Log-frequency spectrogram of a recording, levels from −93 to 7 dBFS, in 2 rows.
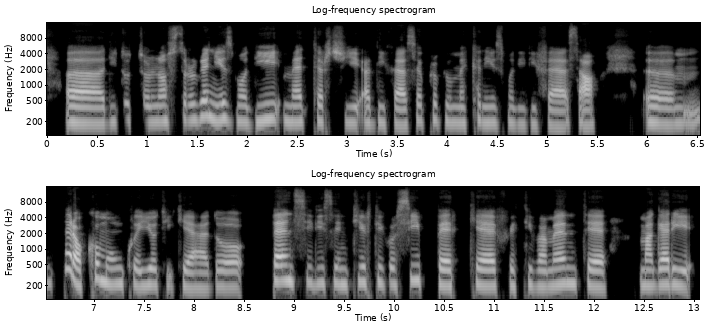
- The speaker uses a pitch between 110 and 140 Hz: No, high, 200 Hz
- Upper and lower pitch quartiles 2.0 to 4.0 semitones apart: Yes, narrow, 2.4 semitones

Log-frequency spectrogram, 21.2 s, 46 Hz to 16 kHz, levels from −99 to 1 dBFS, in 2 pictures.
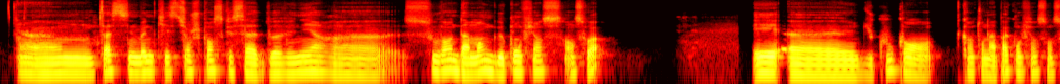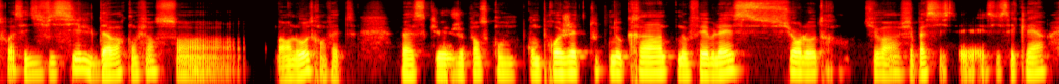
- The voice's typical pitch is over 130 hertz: No, low, 100 Hz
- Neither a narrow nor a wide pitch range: No, narrow, 2.1 semitones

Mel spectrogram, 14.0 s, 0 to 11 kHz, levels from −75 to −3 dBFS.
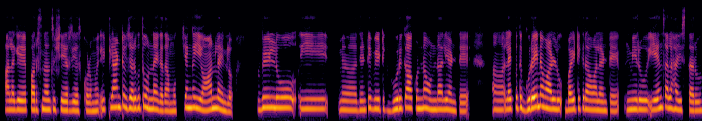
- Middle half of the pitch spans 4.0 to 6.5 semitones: No, average, 3.0 semitones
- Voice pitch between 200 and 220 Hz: No, high, 230 Hz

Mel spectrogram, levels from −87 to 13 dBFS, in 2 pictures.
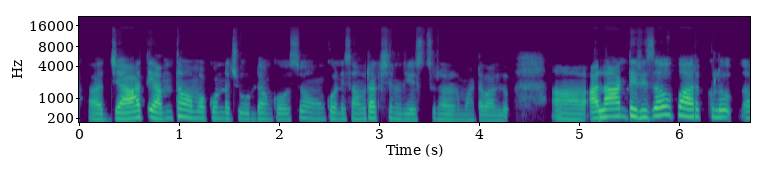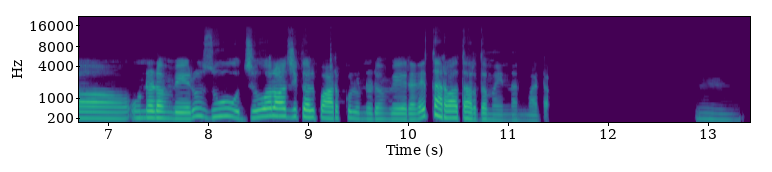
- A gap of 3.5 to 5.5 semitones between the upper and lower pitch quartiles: Yes, average, 4.0 semitones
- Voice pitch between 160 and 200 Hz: Yes, high, 190 Hz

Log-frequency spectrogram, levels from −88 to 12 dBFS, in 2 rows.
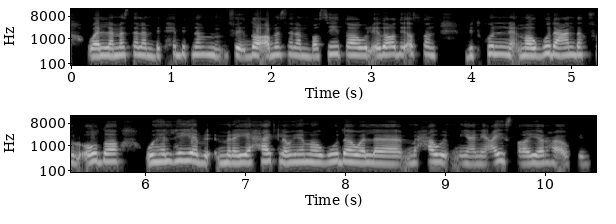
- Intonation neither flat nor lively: No, narrow, 2.1 semitones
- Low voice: No, high, 220 Hz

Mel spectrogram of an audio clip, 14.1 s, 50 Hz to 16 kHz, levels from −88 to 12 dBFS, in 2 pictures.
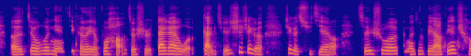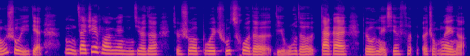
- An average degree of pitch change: No, narrow, 2.3 semitones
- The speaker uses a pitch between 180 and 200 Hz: Yes, high, 195 Hz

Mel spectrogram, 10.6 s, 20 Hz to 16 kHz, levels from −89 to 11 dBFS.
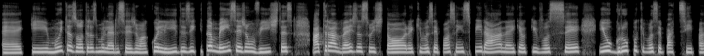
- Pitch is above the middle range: Yes, high, 220 Hz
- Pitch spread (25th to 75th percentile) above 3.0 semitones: No, narrow, 2.6 semitones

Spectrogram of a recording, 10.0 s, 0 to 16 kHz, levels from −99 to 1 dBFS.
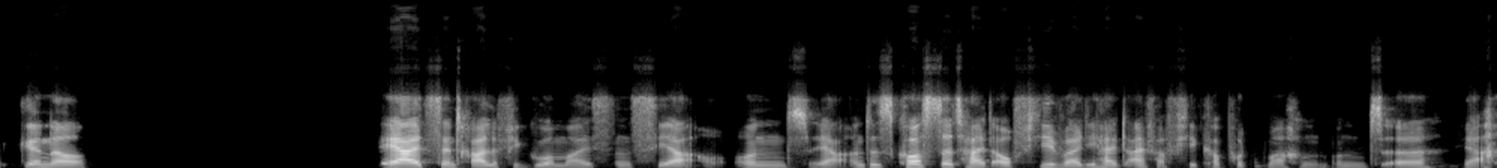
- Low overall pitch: No, medium, 175 Hz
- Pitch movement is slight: No, average, 3.2 semitones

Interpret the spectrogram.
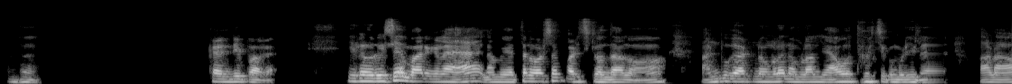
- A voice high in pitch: No, low, 120 Hz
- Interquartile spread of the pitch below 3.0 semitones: Yes, narrow, 2.4 semitones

